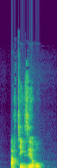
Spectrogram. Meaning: zero article
- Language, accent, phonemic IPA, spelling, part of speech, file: French, France, /aʁ.ti.klə ze.ʁo/, article zéro, noun, LL-Q150 (fra)-article zéro.wav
